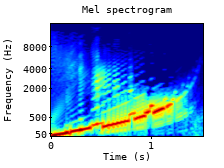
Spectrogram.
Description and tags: Synth Loop 26 - (90 BPM)
synthesizer, moog, scoring, electronic, sound-effect, synth, analog, soundesign, water, sci-fi, fx, bubbles, sweep, swoop, retro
